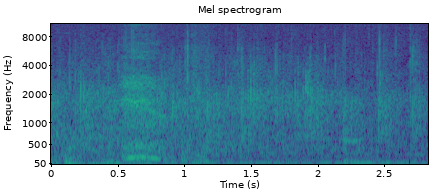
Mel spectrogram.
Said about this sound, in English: Oh, now Simon Says you can leave. Let's give these guys a golf clap.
